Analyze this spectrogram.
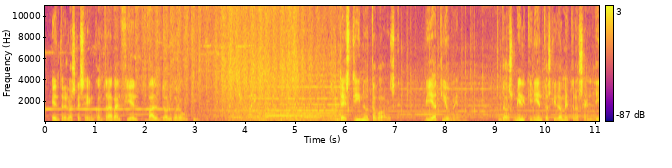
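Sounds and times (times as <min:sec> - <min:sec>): train rushing past: 0:03.2 - 0:06.2.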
